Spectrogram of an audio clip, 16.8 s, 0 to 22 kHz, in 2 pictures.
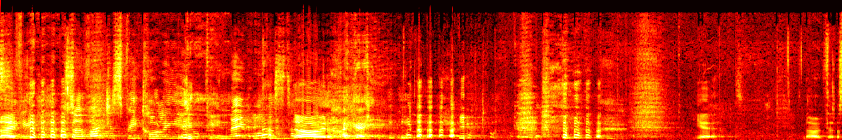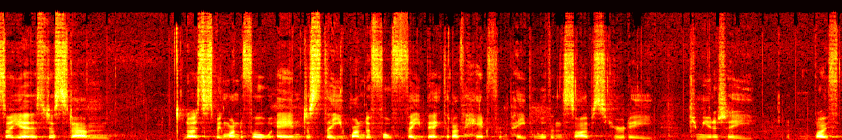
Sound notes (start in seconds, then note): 4.2 both laugh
